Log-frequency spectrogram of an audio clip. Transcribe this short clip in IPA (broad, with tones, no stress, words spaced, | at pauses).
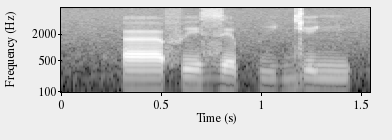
ʔaː˦fe˦zɛ˨ pi˨˦ɟe˦ɲ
